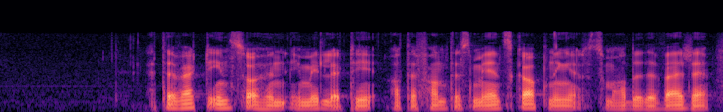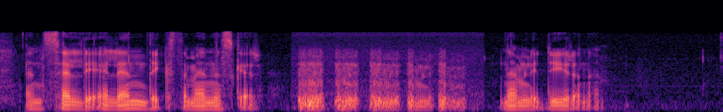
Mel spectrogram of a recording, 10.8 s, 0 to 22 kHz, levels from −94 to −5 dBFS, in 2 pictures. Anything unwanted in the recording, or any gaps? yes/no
yes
